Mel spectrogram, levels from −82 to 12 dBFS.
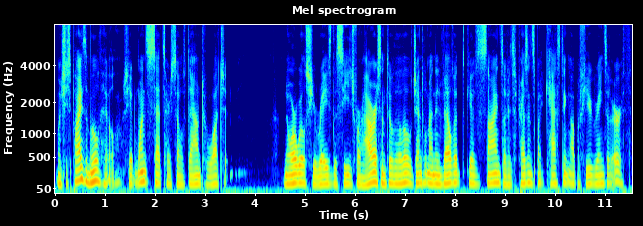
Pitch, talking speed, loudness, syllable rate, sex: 115 Hz, 220 wpm, -21 LUFS, 5.2 syllables/s, male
